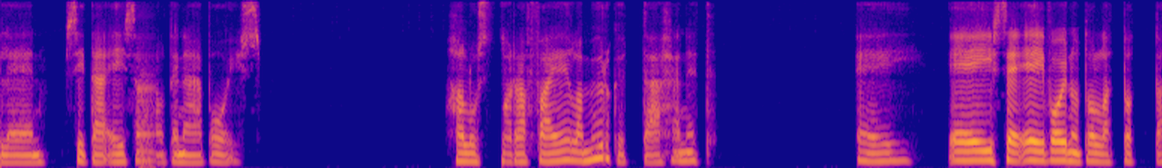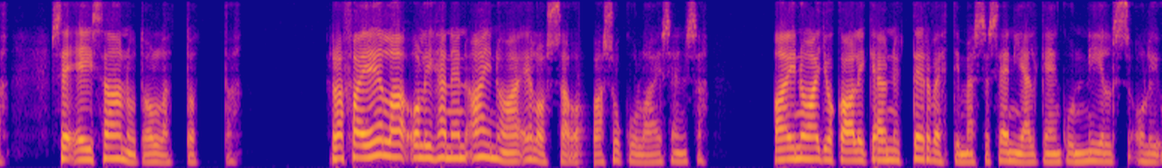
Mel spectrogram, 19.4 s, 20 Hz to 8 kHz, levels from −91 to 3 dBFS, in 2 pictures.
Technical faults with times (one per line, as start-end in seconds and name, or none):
1.16-1.32 burst of packet loss
4.04-4.19 burst of packet loss
14.49-14.66 burst of packet loss
16.97-17.01 short concealed packet loss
